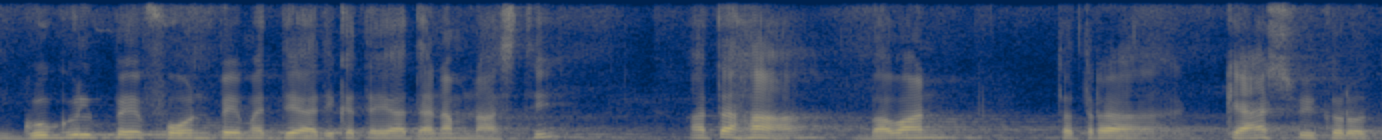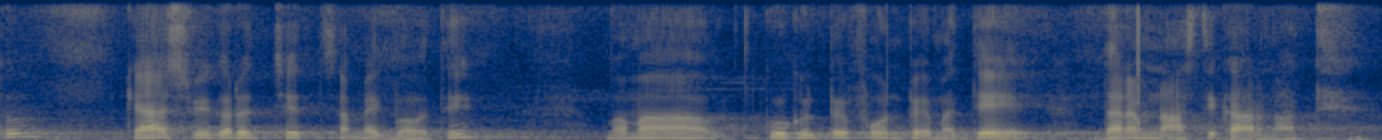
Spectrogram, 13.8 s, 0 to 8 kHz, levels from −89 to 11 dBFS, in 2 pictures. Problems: constant background noise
